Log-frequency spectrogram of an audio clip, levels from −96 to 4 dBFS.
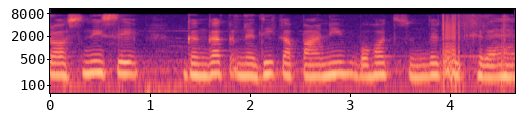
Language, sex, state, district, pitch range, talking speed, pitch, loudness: Hindi, female, Chhattisgarh, Kabirdham, 185-205 Hz, 155 wpm, 195 Hz, -17 LUFS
